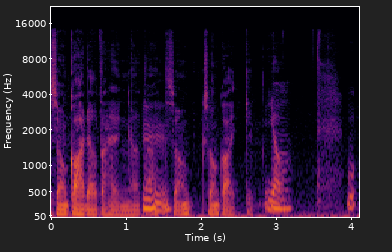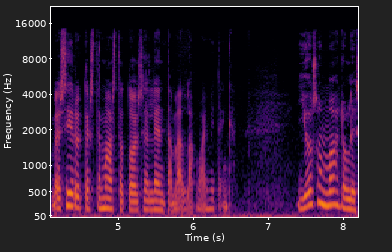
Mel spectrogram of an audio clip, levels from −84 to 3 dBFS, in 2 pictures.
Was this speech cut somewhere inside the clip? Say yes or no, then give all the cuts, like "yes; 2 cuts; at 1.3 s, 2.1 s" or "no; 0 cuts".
yes; 1 cut; at 6.0 s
